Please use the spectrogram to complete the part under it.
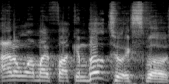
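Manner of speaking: mock abrupt, sudden, high blurted-out exclamation. Retelling suddenly yelling out on a crowded boat dock, retelling own sudden yell. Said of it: "And I suddenly yell out".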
